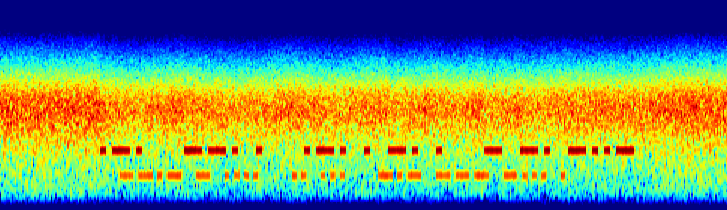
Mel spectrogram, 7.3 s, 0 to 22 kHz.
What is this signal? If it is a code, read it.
Morse code, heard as two keyed tones, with radio static. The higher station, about 20 wpm, 1160 Hz: R GE RENE TNX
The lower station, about 25 wpm, 670 Hz: QTH IS KOBE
